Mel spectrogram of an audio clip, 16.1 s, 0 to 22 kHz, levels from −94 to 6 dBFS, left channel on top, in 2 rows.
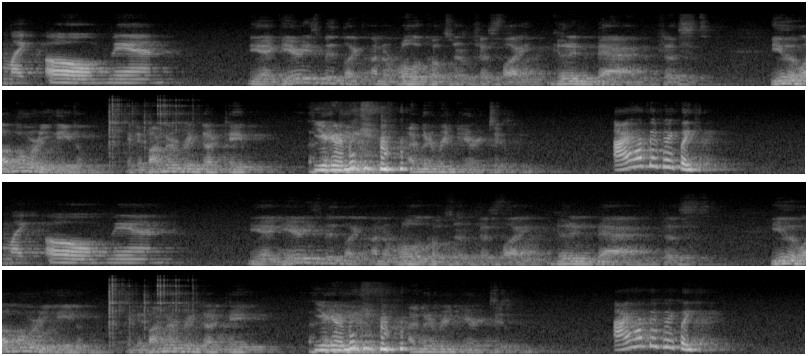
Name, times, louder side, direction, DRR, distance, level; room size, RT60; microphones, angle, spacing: voice 1, 0.0-1.6 11.2-12.1 14.1-15.0, left 2 dB, 75° left, 8 dB, 1.4 m, -25 dB
voice 2, 2.5-6.9 7.7-9.0 9.3-10.5 11.1-11.8 12.1-13.1, left 1 dB, 55° left, 4 dB, 7.8 m, -36 dB
sound 1, 7.2-7.3 9.1-10.1 10.4-11.3, right 3 dB, 10° right, 4.3 m, -49 dB
29.5 x 22.0 x 8.9 m, 0.96 s
head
